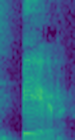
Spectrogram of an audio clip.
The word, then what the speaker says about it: ver: the next one is bear remember that the V in Spanish is pronounced like the B okay so bear to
